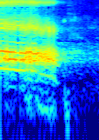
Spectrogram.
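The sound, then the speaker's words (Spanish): A single voice lets out a loud, high-pitched imitation of a roller coaster rider's scream, like on the roller coasters in Orlando, held for under a second before trailing off into a faint fading tail. “Usted ve como en, los roller coasters de, de, de Orlando, cuando uno hace, usted se va a sí mismo con un grito, aleluya.”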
